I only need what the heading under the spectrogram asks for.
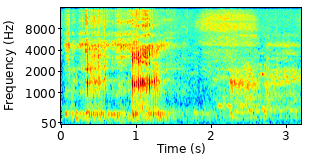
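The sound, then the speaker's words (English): A man's voice mimics loud snoring: two harsh, rattling snorts in quick succession, followed by a quieter, drawn-out wheezy exhale. “he's went to sleep up there in heaven on you guys. And he's snoring so loud, y'all may have to get really loud yourself.”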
